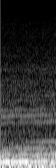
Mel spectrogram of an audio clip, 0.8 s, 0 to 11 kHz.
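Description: A low-powered 4WD truck engine, around 70 horsepower, drones steadily while accelerating toward 55 mph, a loud, continuous low rumble heard from inside the cab with no other sounds.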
